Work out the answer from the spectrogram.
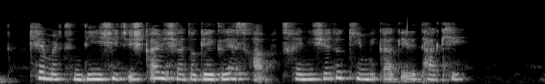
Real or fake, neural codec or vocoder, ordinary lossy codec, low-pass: fake; codec, 16 kHz, 16 kbps, FunCodec, trained on Chinese and English, 50 frames a second; AAC, 32 kbps; 7.2 kHz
